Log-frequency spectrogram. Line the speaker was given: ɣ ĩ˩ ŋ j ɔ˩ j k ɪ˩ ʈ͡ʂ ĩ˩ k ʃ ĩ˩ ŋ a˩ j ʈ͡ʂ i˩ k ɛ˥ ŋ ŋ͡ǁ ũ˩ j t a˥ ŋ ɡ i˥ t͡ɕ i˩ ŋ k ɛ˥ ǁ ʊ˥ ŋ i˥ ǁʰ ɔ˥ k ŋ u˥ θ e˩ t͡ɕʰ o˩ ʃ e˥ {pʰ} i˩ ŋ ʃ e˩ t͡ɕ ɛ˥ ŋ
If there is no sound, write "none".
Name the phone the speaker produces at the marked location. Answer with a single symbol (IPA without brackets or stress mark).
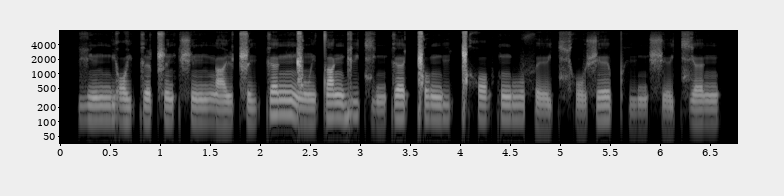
pʰ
